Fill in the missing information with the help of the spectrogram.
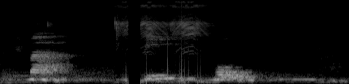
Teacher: mim, dua bibir dipertemukan dan dirapatkan disertai gunnah.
